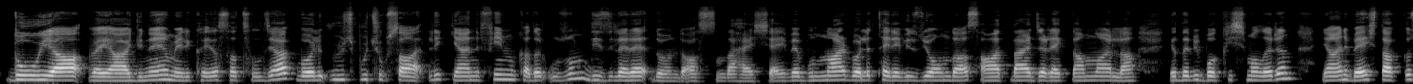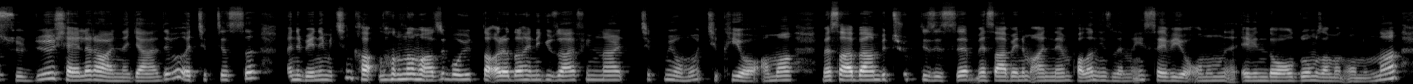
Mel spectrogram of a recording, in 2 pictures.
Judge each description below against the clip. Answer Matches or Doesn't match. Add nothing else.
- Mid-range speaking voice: Doesn't match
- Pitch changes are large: Doesn't match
